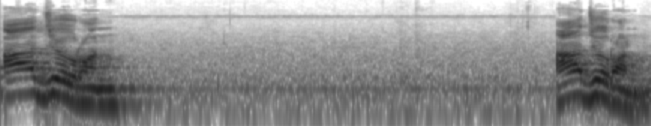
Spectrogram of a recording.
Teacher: را پر دو زبر آ گئی پر موٹا پڑھیں گے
